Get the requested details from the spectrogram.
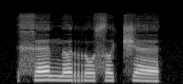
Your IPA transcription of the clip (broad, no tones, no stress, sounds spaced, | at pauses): x ɛ n ə r o s ɤ t͡ʃ ɛ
